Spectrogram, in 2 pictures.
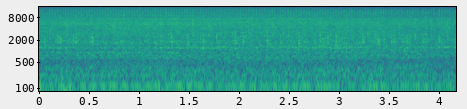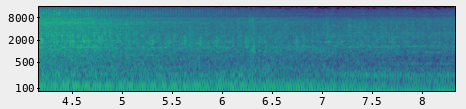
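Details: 1997 Jeep Cherokee XJ 4.0 inline-six idling after radiator and rebuilt NAPA power steering pump replacement, engine not yet warm: steady, even idle with smooth low rumble, no squeal or whine from the pump despite a slightly wobbling pulley.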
